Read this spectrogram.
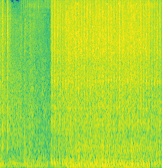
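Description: Rapid gunfire rattles nearby.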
